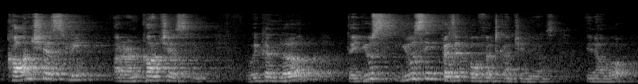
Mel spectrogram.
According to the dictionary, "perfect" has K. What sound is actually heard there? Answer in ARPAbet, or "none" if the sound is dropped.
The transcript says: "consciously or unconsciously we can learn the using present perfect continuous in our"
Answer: none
